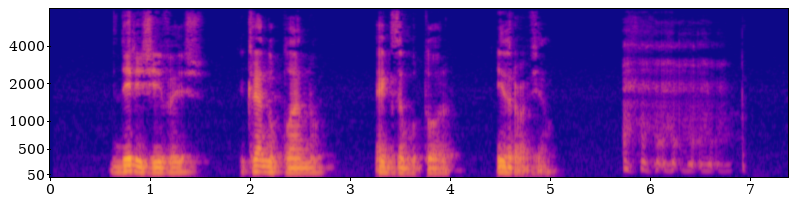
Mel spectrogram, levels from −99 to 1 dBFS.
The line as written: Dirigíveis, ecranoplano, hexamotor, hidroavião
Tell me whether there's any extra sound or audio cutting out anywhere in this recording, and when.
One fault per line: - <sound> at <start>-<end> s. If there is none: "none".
- laugh at 5.7-7.0 s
